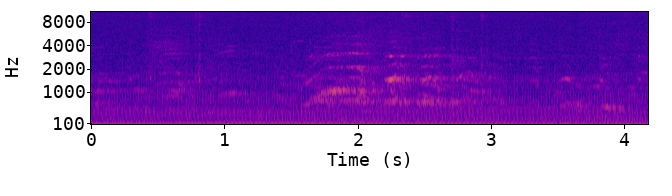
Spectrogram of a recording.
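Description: A brief wavering vocal cry from someone in the crowd about halfway through, over a steady low hum.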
